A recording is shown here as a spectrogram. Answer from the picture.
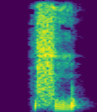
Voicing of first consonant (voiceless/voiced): voiceless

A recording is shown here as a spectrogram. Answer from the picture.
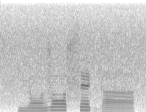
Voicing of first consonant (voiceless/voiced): voiced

